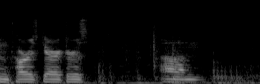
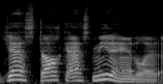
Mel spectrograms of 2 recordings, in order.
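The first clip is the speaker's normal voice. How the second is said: ordinary talk, nothing marked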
